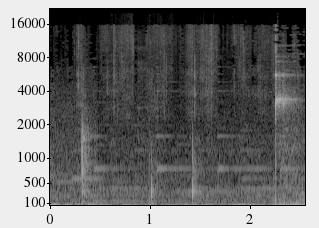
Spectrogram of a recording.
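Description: Mashed mixture with honey is stirred in a bowl, giving a few sharp, close clinks and knocks of utensil against bowl over a low, quiet background.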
